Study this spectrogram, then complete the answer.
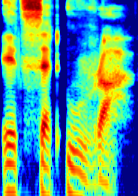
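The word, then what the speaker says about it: et cetera: The critical error is the k sound that's often inserted making it etc. The word is Latin for and the rest and should be pronounced etra often shortened to etc in spoken English.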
